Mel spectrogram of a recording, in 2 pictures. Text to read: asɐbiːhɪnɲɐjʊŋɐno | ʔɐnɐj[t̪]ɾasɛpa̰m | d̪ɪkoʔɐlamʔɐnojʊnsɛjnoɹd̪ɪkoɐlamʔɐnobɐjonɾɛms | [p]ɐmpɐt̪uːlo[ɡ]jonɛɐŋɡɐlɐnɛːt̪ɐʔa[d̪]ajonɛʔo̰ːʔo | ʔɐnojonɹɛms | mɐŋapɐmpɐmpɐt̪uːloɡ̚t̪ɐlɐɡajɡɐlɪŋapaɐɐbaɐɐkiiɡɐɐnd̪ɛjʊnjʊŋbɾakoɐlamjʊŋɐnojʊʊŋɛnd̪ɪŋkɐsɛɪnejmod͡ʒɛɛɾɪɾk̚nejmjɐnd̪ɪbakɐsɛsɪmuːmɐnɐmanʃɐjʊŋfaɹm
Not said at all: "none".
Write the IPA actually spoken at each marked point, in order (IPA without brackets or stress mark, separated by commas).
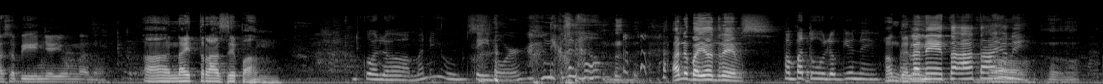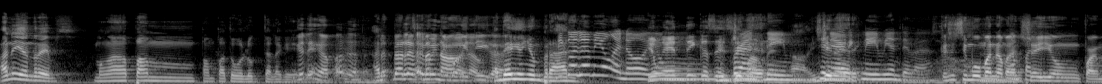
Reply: t̪, p, ɡ, t̪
